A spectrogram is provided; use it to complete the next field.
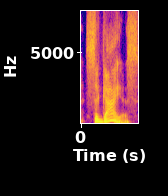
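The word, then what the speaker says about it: sagacious: Sagias is how it's pronounced.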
